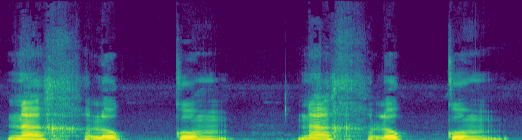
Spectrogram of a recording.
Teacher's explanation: Ketika qaf sukun bertemu dengan kaf, maka dileburkan kepada kaf sehingga dibaca nakhluqkum, nakhluqkum ya.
